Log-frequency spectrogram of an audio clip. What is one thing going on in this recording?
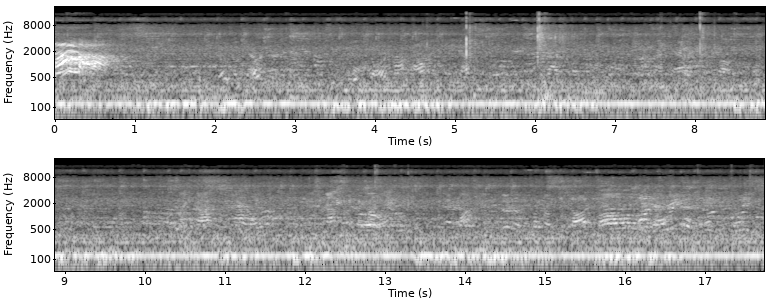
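A steady low hum of ventilation fills a large hall.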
